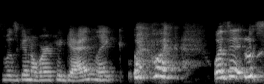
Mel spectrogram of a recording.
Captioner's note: laughs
